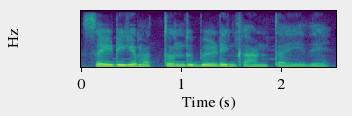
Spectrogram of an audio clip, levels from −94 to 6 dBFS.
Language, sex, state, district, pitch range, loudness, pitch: Kannada, female, Karnataka, Koppal, 170-195 Hz, -16 LUFS, 185 Hz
